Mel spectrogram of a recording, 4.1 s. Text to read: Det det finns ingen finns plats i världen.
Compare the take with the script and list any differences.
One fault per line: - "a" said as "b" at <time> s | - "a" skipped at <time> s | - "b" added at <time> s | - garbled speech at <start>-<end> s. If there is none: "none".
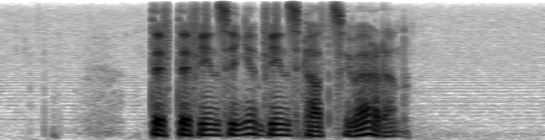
none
